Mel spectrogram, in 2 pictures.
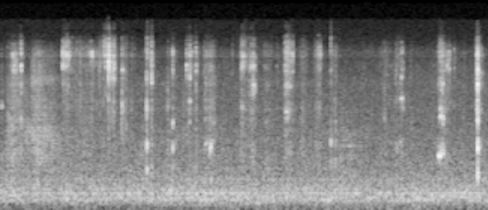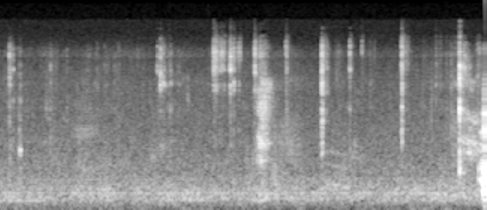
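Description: Scissors snip through paper at a craft table, the paper being turned more than the blades are moved. Short, quiet cuts and rustles come in irregular clusters, close and faint, with no talking.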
